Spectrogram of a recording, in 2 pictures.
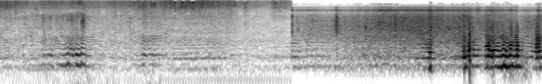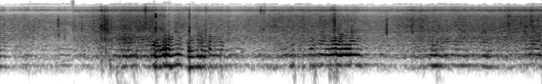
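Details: Colony of honey bees in a beekeeper's apiary, hive open for inspection. Dense continuous drone of many wings, swelling and fading in loudness, with brief clicks and handling noises throughout.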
